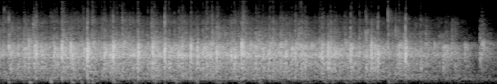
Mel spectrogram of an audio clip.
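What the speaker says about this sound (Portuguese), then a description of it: "uma salva de palmas" Audience applause at a conference session rolls on steadily and evenly for several seconds, then thins out and fades near the end.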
